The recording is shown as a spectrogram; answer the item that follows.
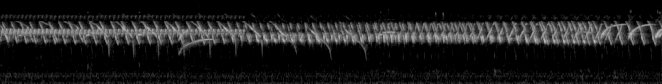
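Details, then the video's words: Chorus of several Belgian canaries: a continuous high warbling trill broken by falling slurs and a few looping up-curved whistles. "Vários Canários Cantando Junto Estimule seu Canário Belga a Cantar Muito!!!"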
